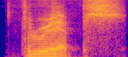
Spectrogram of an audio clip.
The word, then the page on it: thrips: American English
